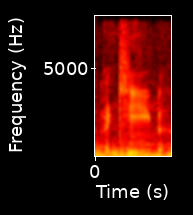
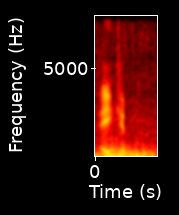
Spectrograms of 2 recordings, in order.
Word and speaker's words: Akeen: And I think they pronounce this Akeen. Akeen? Not Aiken.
